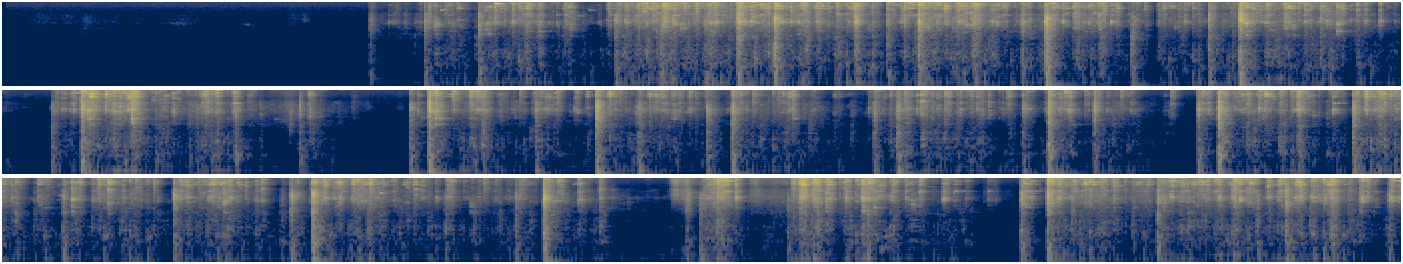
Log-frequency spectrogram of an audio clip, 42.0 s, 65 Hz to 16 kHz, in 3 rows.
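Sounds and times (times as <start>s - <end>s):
punches thudding on heavy bag: 3.7s - 17.3s, 18.0s - 34.0s, 34.7s - 41.9s
chain and swivel jingling: 3.8s - 17.2s, 18.3s - 41.9s.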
